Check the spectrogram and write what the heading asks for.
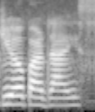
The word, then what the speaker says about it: jeopardize: Okay, so je je jeopardize. So, that O no sirve para nada.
